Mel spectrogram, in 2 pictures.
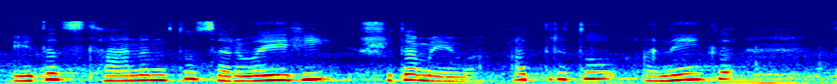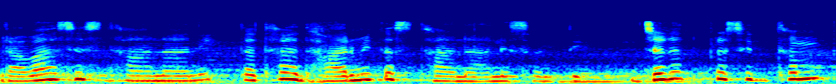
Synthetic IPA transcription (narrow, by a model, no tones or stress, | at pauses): eːt̪ɐt̪st̪ʰaːnɐnt̪usɐɾʋɐjɐɦiʃɾut̪ɐmeːʋɐɐt̪ɾɐt̪uɐneːkɐ | pɾɐʋaːsist̪ʰaːnaːnit̪ɐt̪ʰad̪ʱaːɾmikɐst̪ʰaːnaːnisɐnt̪id͡ʒɐɡɐt̪pɾɐsid̪ʱːɐm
